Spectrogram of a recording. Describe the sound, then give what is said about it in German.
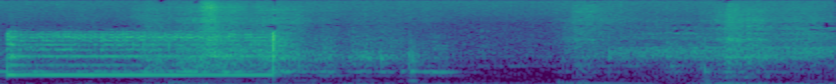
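A phone call being dialed on speakerphone: a steady electronic tone lasting about a second, followed by faint clicks and rustling. The whole clip is quiet. “Anrufen. Machen wir mal einen Lautsprecher.”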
